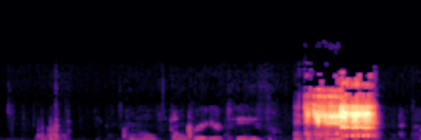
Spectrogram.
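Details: Nigerian Dwarf goat doe during kidding on a homestead lets out one loud, raspy, drawn-out bleat after a woman's soft murmured words.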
